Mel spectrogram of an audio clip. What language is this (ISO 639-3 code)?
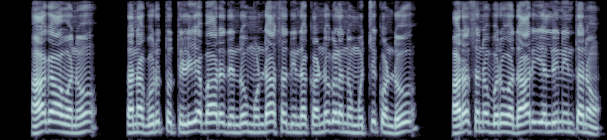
kan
